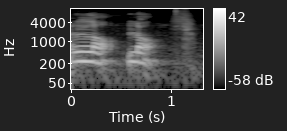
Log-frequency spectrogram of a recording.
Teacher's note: ल ध्वनि उच्चारण बेले जिह्वाग्र वश्च प्रदेश सहित मिलित होई वायुमार्ग को नियंत्रित करे हैला। जेतेबेले आमे ल उच्चारण करूछु सेतेबेले जिह्वाग्रटा कोठी जाइकी ना वश्च रे जाइकी टच करूची हैला। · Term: पार्श्विक ध्वनि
